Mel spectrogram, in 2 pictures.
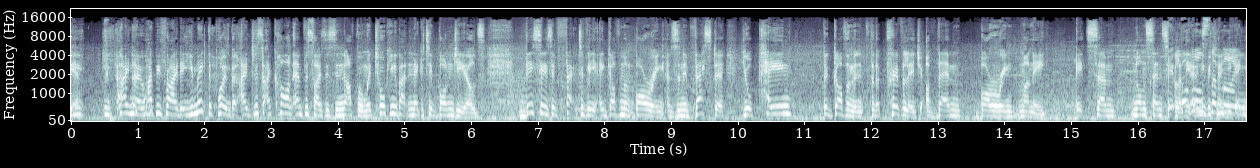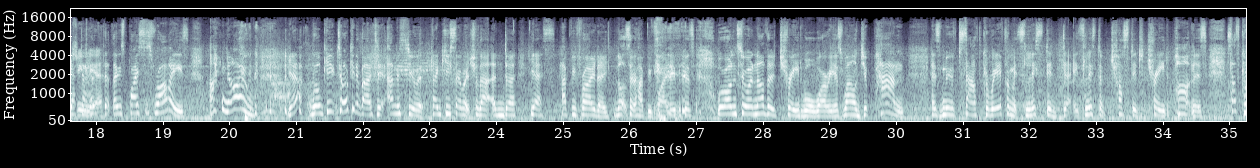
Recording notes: live from the New York Stock Exchange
